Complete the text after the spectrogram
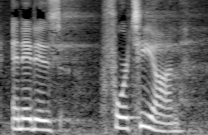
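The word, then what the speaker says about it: phortion (φορτίον): Phortion. That's actually what it says. It looks like portion, but it's phortion.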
